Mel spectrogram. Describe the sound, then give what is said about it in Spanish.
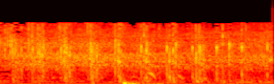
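A crowd applauds Blossom Brides steadily for a few seconds, a dense wash of many hands clapping with scattered sharper claps standing out. No one speaks over it. “Un aplauso para Blossom Brides.”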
